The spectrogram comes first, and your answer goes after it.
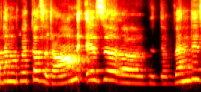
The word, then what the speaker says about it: Ram: do we call them Rama Krishna Ashoka like this this is wrong we should not fall prey to English language and we should continue to pronounce as we have been taught by our forefathers Rama should not be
